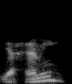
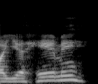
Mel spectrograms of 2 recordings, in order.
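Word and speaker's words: Yahmi: Yi. He's like, no. It's like, yo, you hear me?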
